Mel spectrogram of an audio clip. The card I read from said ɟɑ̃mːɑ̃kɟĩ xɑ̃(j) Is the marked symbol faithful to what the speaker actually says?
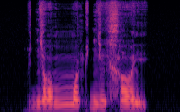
yes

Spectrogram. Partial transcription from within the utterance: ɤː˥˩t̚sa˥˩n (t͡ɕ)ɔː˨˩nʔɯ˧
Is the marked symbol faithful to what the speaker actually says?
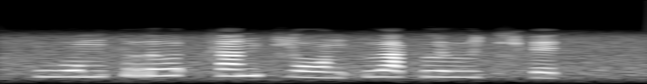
yes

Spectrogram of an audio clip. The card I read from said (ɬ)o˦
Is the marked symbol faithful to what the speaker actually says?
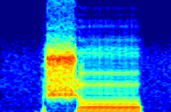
no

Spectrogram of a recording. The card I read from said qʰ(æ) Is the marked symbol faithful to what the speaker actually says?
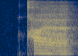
yes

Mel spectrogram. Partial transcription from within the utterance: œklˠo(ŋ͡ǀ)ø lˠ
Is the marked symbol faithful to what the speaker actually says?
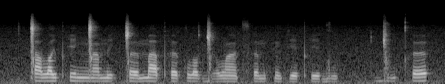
no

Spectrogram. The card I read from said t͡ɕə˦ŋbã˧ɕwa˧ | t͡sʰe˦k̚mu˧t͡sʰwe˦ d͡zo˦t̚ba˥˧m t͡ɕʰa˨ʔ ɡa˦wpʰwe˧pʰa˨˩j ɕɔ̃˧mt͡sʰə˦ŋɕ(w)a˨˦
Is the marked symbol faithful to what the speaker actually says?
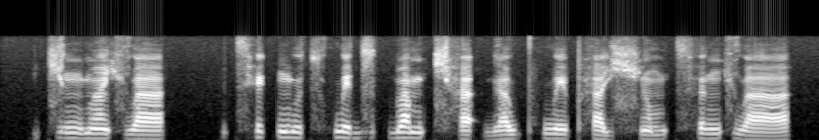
yes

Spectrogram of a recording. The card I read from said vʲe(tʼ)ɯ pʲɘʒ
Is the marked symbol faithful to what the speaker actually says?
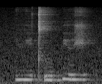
yes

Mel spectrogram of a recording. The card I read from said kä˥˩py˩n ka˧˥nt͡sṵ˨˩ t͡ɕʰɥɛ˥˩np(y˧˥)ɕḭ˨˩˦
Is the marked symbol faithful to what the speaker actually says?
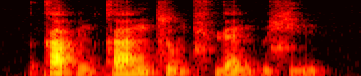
no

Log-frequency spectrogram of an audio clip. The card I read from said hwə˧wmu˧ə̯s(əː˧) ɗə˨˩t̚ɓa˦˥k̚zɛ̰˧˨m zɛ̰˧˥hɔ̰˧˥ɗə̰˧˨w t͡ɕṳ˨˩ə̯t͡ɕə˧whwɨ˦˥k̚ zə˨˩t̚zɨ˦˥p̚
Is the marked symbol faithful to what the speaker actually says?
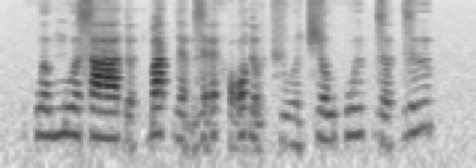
no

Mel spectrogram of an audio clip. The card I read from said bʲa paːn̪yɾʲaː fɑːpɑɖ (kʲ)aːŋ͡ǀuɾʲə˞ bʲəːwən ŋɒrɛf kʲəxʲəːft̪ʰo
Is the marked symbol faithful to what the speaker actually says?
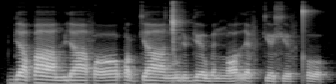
yes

